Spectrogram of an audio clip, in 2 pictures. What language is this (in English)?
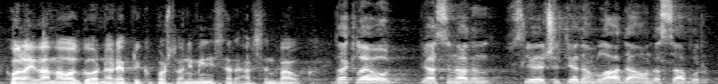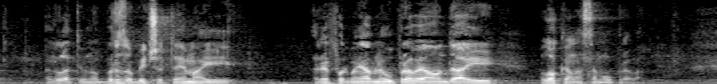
Croatian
